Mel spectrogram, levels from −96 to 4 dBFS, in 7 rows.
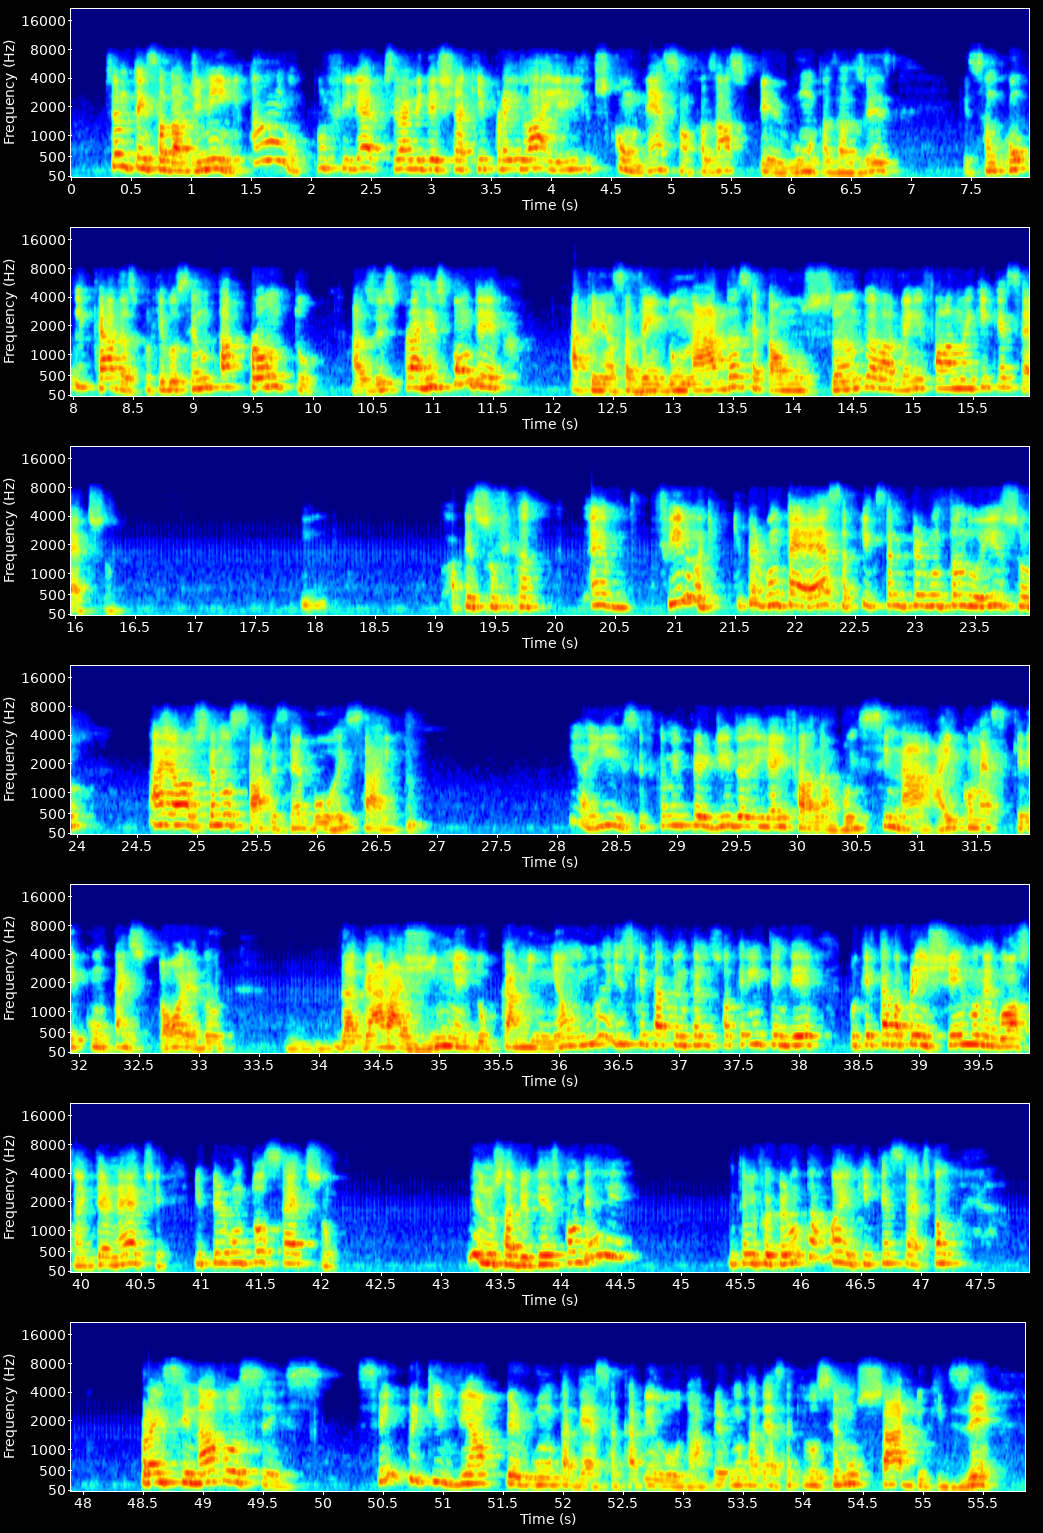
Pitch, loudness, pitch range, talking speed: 210 Hz, -18 LUFS, 165-230 Hz, 185 wpm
